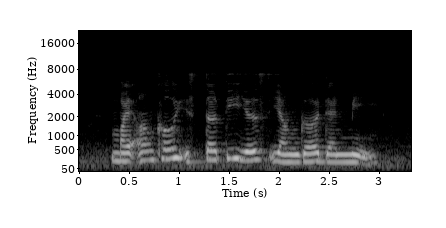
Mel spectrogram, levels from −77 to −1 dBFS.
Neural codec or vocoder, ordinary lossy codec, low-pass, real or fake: none; none; 7.2 kHz; real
